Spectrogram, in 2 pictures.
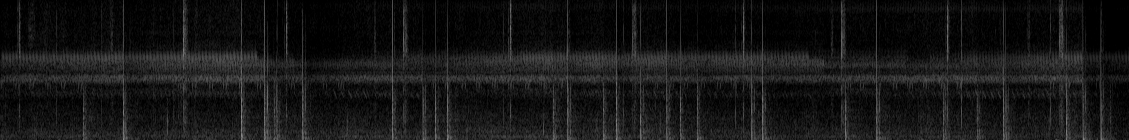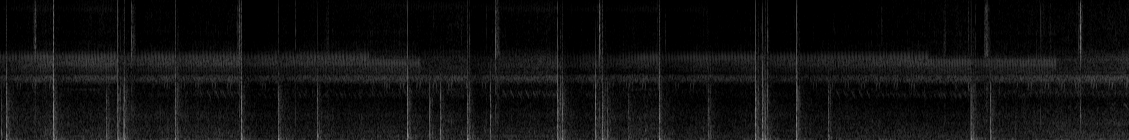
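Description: Starmine firework barrage: aerial shells bursting one after another in quick, irregular succession, often several bangs a second.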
